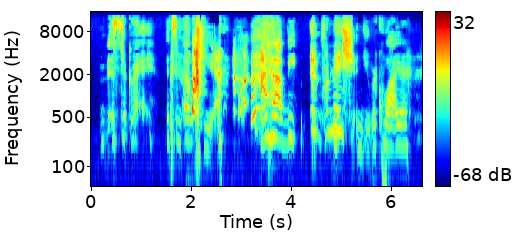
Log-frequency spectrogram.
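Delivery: put-on rasping, weak, sickly old man voice. Reading a story aloud, a caller reports to Mr. Gray in Welch's rasping disembodied voice. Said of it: "A rasping, disembodied voice".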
